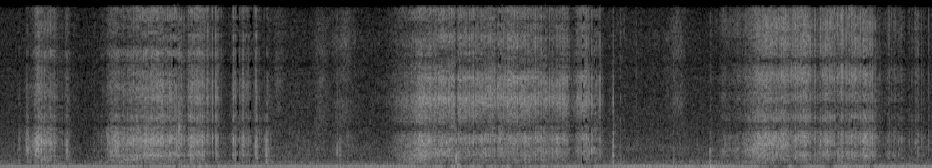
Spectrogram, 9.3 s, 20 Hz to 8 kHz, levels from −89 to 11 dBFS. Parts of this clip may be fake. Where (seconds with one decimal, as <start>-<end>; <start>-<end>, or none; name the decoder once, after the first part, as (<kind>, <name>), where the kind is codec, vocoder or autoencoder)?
none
